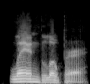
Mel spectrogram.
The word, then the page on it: landloper: American English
